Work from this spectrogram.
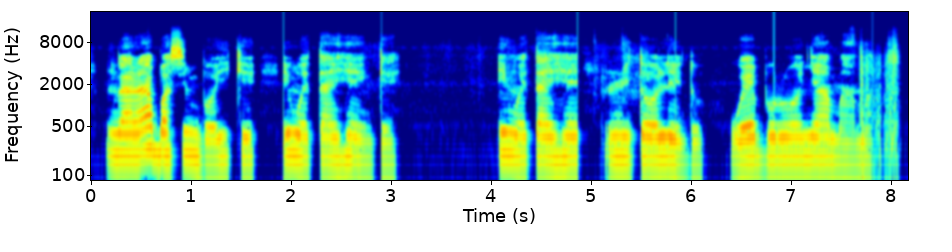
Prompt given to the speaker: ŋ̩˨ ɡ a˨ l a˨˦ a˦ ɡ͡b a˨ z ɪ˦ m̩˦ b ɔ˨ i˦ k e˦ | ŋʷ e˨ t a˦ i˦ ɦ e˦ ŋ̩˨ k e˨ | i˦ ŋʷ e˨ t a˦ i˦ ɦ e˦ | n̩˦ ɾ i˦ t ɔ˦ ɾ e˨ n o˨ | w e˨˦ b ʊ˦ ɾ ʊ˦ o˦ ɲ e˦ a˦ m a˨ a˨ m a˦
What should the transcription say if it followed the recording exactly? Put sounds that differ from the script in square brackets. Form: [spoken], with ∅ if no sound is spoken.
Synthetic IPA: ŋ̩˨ ɡ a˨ [ɾ] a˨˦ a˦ ɡ͡b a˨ [s] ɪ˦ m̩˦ b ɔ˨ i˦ k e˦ | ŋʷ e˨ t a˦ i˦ ɦ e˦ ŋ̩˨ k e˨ | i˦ ŋʷ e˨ t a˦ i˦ ɦ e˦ | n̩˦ ɾ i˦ t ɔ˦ [l] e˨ [d] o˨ | w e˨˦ b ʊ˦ ɾ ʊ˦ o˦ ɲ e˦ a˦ m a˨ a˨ m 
